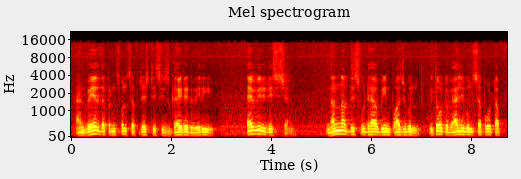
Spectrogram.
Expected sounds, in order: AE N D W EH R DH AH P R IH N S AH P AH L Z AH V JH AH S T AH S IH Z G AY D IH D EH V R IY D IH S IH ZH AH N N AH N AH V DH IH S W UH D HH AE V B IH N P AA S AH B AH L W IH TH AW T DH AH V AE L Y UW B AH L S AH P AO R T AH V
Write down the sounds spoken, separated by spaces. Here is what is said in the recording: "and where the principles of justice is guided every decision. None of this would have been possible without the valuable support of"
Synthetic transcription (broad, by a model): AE N D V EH R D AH P R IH N S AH P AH L S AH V JH AH S T AH S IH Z G AY D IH D EH V R IY D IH S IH SH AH N N AH N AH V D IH S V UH D HH AE V B IH N P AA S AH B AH L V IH T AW T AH V AE L Y UW B AH L S AH P AO R T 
